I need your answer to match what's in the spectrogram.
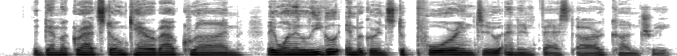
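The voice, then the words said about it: Poor imitation of another person's voice. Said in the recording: “my poor impression ... Told you it was bad”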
